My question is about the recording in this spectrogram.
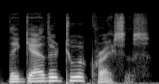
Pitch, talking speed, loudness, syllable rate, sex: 140 Hz, 190 wpm, -15 LUFS, 6.0 syllables/s, male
